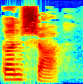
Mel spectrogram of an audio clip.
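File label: "gunshot", English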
